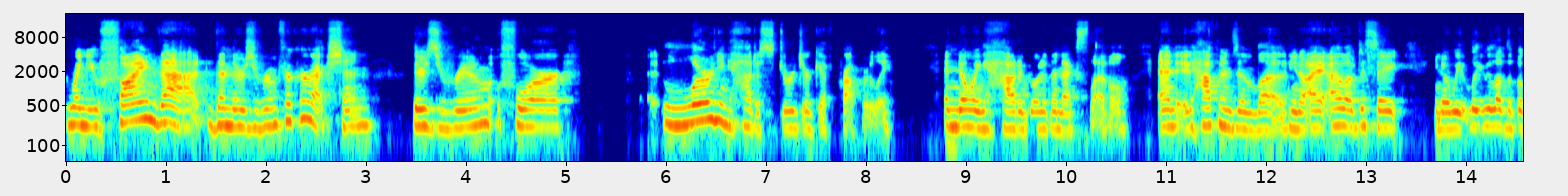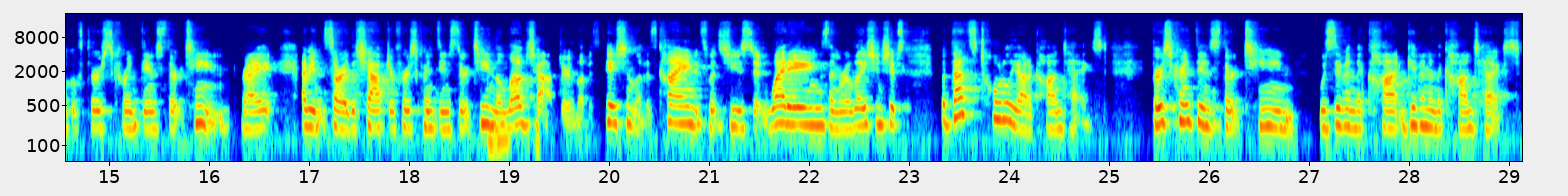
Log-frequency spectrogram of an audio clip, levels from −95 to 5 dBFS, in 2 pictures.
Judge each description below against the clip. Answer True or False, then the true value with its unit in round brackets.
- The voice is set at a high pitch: True (215 Hz)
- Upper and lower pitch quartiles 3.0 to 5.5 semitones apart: False (2.6 semitones)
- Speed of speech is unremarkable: True (190 wpm)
